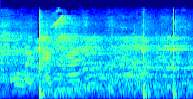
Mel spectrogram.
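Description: Basketball bouncing on a hardwood gym floor: two sharp bounces, the first about half a second in and louder, the second near the end.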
